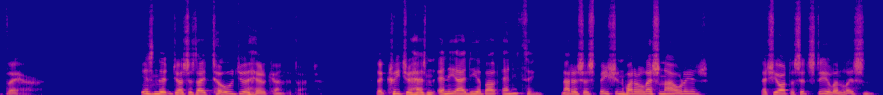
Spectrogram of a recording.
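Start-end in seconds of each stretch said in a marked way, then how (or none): 2.1-13.1 stern governess. Acted. Rottenmeier scolding about Heidi.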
